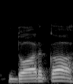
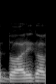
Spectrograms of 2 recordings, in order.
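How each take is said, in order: First: द्वारका with no 'i' before 'kaa'; correct form. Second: द्वारिका with an 'i' before 'kaa'; incorrect form. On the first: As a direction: say द्वारका as dwaar-kaa. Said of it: "सही है". (द्वारका में 'र' पर 'इ' न लगाएं) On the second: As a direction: say द्वारिका as dwaa-ri-kaa. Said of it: "गलत रहता है". (द्वारिका में 'रि' बोलें) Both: Shown as a demonstration.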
